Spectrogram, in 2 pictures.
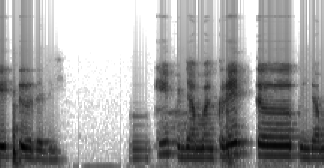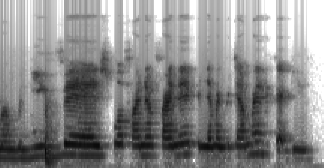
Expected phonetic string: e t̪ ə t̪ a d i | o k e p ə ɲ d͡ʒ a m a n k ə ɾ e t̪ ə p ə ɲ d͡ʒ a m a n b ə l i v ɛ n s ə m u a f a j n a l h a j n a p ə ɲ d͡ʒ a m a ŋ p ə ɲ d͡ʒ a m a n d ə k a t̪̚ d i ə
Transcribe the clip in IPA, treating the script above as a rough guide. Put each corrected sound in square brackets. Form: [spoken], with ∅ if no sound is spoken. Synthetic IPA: e t̪ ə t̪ a d i | o k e p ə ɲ d͡ʒ a m a n k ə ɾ e t̪ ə p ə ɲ d͡ʒ a m a n b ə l i v ɛ n s ə m u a f a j n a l [f] a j n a p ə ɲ d͡ʒ a m a [n] p ə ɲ d͡ʒ a m a n d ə k a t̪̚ d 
